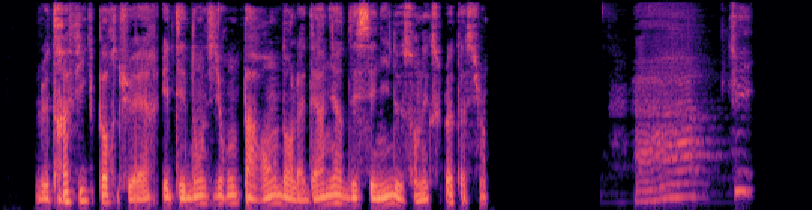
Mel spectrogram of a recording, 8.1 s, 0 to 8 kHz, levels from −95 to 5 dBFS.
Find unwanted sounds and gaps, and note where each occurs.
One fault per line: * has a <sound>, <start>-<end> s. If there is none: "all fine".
* has a sneeze, 6.0-7.5 s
